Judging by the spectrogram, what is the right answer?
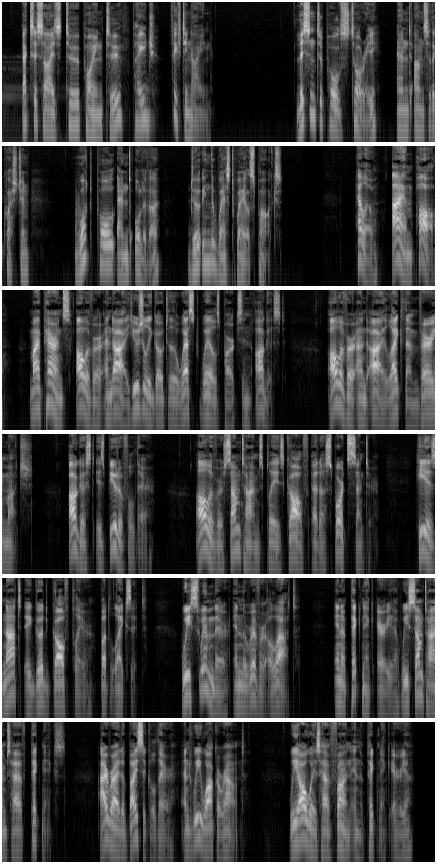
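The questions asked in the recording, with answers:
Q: what Paul and Oliver do in the West Wales parks?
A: They swim in the river, have picnics, ride bicycles and walk around; Oliver sometimes plays golf.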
